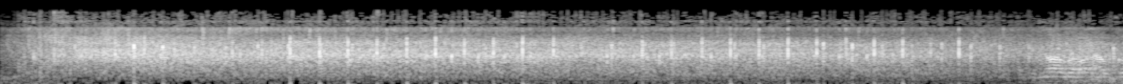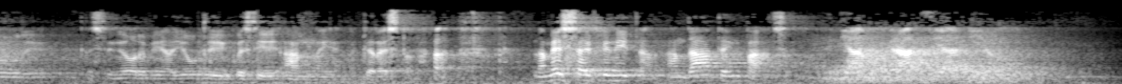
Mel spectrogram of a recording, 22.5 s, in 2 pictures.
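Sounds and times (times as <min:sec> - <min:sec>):
applause for newlyweds in church: 0:00.0 - 0:11.6
speech: 0:12.8 - 0:16.0, 0:16.6 - 0:21.0
laughter: 0:15.2 - 0:16.6, 0:18.8 - 0:22.3.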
